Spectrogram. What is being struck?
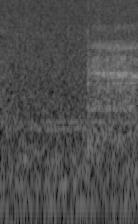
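Nothing is struck.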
